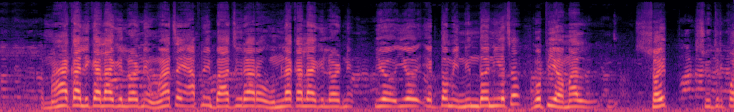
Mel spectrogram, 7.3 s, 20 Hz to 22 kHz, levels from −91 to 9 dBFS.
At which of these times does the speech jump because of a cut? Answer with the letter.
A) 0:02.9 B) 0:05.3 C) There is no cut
B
